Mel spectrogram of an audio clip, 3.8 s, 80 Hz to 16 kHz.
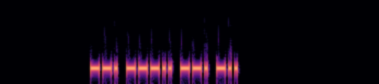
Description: Morse code, heard as a keyed tone, about 40 wpm, 700 Hz. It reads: G8GD
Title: DXCC-100 Call Signs - 4 Characters - Repeated 3x - 40wpm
